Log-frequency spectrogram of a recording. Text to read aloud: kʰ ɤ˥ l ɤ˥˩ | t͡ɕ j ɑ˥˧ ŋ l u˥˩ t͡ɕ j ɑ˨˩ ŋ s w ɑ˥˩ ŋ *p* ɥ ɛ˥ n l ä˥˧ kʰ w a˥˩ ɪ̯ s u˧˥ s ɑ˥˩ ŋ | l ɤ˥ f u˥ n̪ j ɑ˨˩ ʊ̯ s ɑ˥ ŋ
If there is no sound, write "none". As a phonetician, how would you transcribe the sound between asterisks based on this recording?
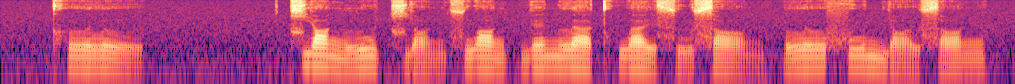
p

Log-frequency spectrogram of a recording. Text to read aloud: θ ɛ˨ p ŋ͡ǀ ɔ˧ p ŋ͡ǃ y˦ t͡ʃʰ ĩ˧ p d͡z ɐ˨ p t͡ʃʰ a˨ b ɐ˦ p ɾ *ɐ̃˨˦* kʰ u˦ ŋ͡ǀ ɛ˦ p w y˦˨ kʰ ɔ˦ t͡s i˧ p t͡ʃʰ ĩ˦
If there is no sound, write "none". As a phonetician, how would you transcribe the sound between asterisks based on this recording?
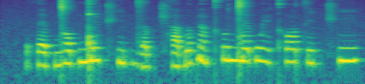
ɐ̃˨˦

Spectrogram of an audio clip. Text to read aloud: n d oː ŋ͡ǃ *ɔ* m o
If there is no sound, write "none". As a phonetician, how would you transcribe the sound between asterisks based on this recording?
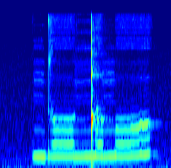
ɤ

